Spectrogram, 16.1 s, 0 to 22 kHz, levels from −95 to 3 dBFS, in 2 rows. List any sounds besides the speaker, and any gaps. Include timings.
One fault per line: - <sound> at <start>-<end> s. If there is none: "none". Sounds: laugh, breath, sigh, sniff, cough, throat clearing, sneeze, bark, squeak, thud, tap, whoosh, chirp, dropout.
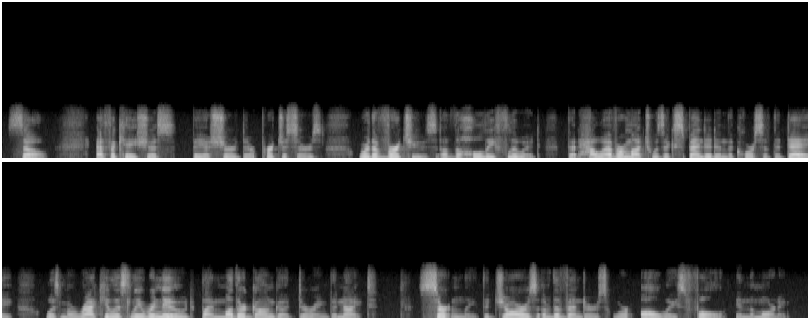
none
